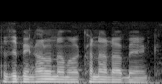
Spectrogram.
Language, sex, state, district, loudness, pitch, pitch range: Chakma, male, Tripura, West Tripura, -17 LUFS, 115 Hz, 110-125 Hz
